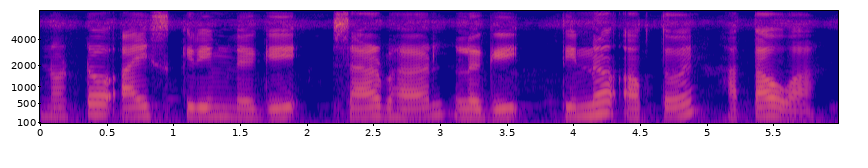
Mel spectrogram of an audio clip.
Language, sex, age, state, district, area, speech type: Santali, female, 30-45, West Bengal, Birbhum, rural, read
